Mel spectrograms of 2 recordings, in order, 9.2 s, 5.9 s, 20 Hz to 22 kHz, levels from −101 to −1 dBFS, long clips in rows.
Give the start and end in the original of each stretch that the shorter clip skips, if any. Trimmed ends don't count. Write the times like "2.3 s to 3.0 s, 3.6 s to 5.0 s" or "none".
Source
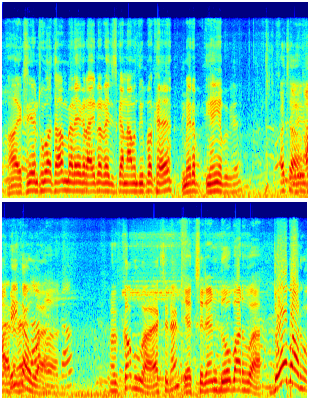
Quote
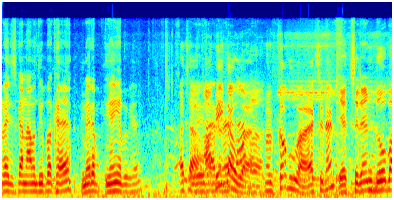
5.4 s to 6.1 s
